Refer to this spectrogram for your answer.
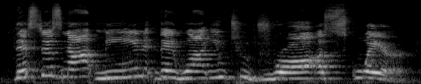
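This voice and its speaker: Over noticeable background noise and audible room echo, a woman's voice can be heard. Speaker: elementary school math teacher. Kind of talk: classroom instruction.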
